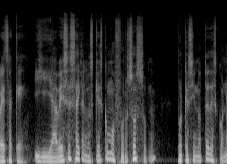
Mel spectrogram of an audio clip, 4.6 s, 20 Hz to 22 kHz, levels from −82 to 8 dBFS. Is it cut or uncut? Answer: cut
